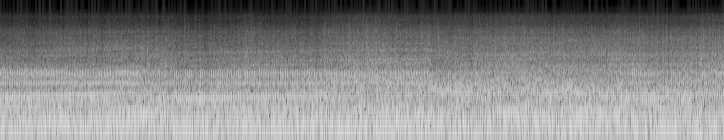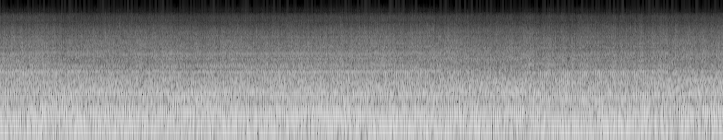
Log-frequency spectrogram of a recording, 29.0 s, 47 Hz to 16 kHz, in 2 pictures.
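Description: Royal Enfield Meteor 350's single-cylinder engine and exhaust running under way at cruising speed, heard from the saddle with a steady rush of wind and road noise. The engine note shifts in pitch twice in the first several seconds, then holds steady.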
